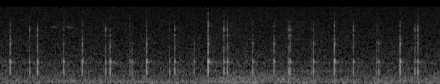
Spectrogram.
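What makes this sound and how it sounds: Fingernails tap the wooden edges and face of a small bamboo box held in the hands, producing about 16 light, dry clicks at an uneven, unhurried pace. Each tap is short with almost no ring, centred around 1 kHz with a bright edge, over a soft, quiet background hiss.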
